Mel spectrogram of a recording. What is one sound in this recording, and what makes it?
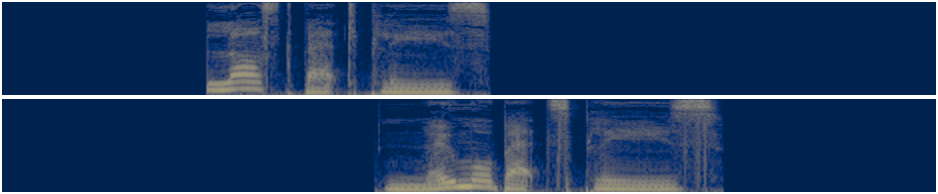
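A man speaks briefly and calmly.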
